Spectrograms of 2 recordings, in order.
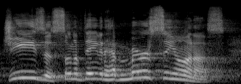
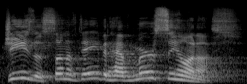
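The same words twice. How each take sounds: First: Higher, louder desperate plea; louder cry. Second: High pleading call; first cry. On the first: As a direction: cry out even louder for mercy. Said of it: "cried out all the louder". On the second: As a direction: call out to Jesus. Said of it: "they cried out". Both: Retold or imitated.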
